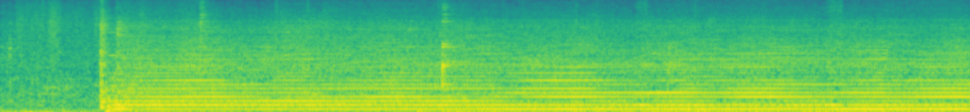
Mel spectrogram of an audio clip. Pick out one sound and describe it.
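Water churns and splashes.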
